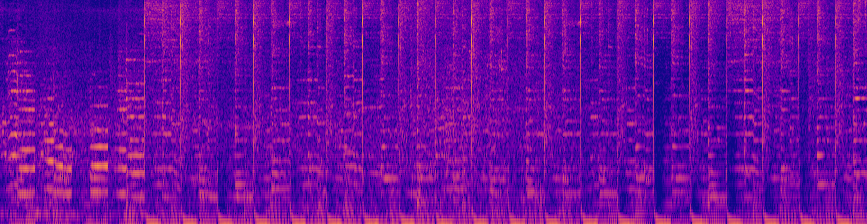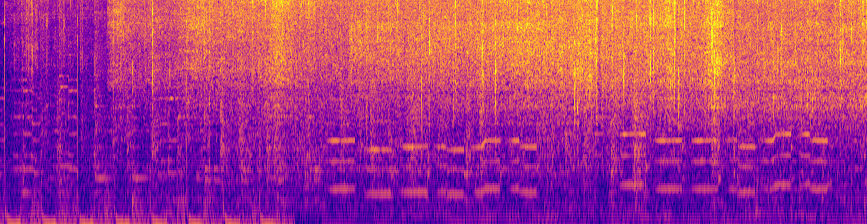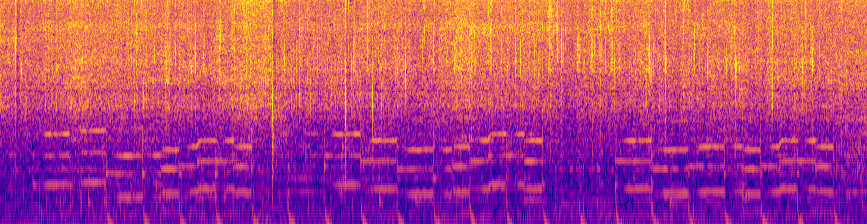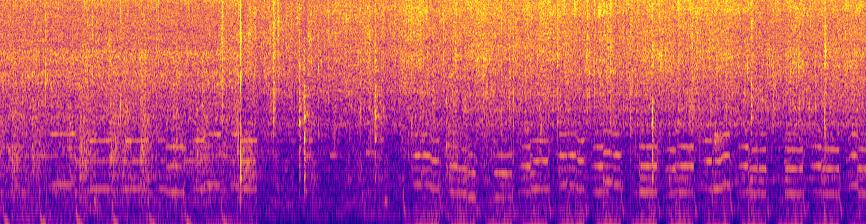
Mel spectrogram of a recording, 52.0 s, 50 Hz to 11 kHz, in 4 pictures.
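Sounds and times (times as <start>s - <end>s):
soft background music: 0.0s - 52.0s
crackles and pops: 12.6s - 52.0s
pork sizzling in a pan: 14.6s - 52.0s.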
